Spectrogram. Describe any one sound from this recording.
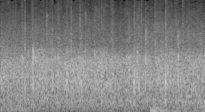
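A man speaks to an audience in a large echoing hall.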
